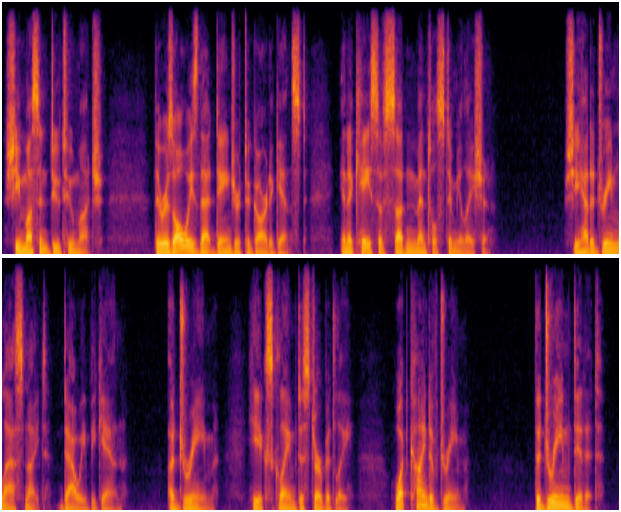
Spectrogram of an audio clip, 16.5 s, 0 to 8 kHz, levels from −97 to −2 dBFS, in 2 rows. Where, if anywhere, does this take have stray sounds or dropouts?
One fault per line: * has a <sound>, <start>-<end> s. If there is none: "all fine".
all fine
